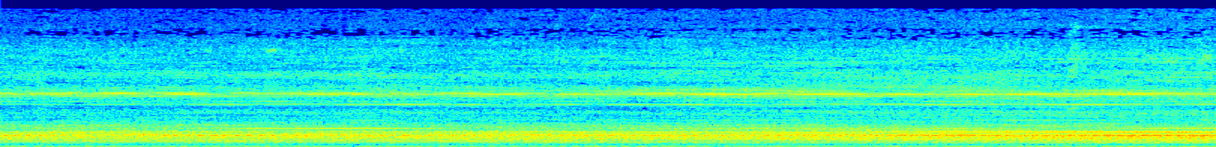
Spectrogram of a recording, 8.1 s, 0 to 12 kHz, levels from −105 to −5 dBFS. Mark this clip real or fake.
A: real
